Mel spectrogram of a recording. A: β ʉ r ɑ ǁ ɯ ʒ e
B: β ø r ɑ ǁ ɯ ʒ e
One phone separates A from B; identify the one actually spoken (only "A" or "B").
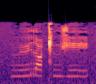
B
